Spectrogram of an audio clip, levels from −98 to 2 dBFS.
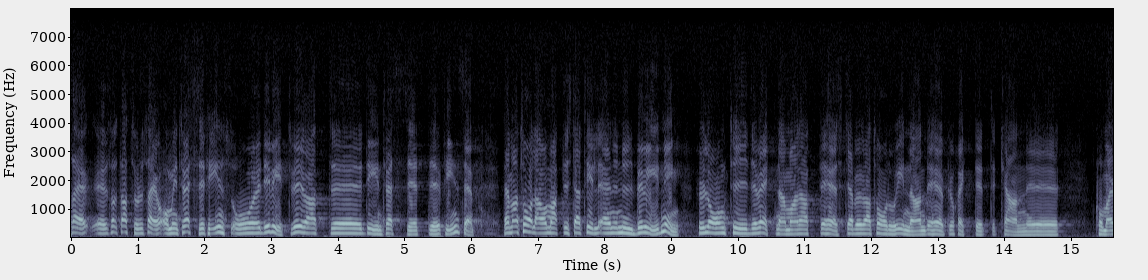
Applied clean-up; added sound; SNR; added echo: none; none; none; none.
